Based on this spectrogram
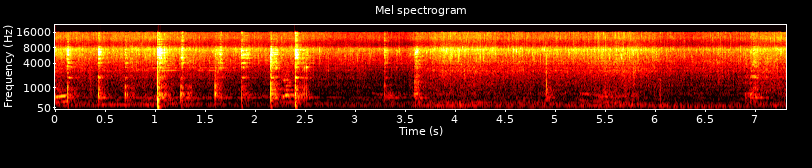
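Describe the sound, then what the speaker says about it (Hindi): Onions fry in a pan with a constant soft sizzle, while a spoon scrapes and clicks against the metal in a string of sharp stirring knocks. "इसे मैं लाल करके भूज लूंगी"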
